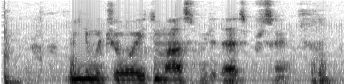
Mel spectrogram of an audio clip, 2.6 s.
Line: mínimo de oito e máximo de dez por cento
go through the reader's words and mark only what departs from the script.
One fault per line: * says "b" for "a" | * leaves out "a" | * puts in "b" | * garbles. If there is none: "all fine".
all fine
